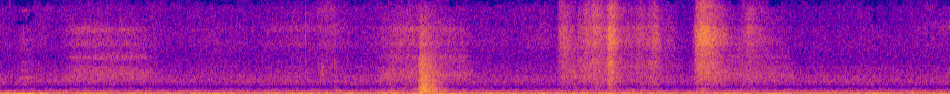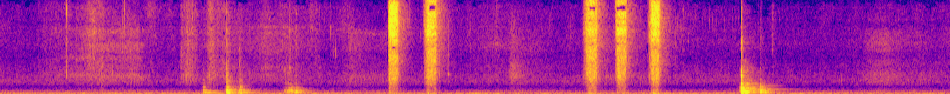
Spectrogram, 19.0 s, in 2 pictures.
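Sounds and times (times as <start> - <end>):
dull knocks of bottles handled: 11.5 - 12.6, 16.9 - 17.3
spray bottle misting: 13.4 - 14.0, 15.4 - 16.2.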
